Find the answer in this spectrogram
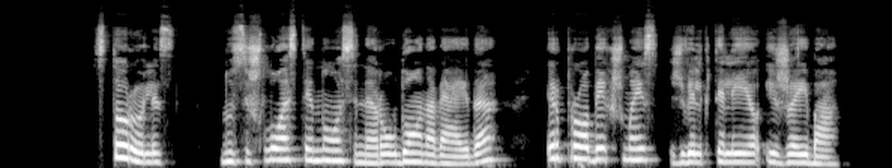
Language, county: Lithuanian, Tauragė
